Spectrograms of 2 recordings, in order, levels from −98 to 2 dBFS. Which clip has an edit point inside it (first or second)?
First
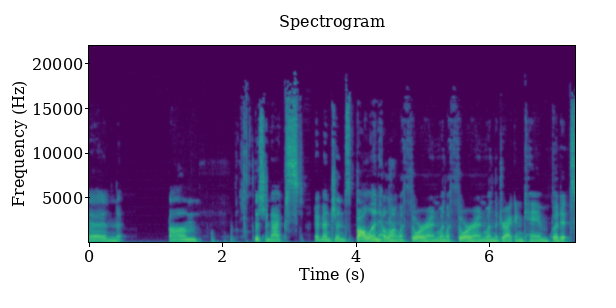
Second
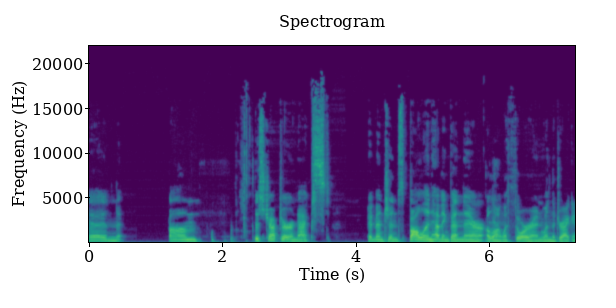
first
